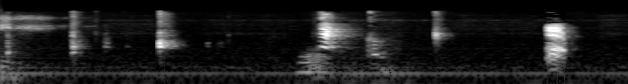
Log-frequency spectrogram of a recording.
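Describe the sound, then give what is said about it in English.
A dog gives about six short, sharp barks and yips at irregular intervals, sounding thin and boxy as if heard through a phone, with a steady low electrical hum underneath. “Somebody's pickup sounds like a dog.”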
